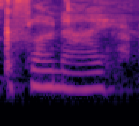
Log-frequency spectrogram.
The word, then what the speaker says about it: Escaflowne: Am I pronouncing that correctly? – It's Escaflowne.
